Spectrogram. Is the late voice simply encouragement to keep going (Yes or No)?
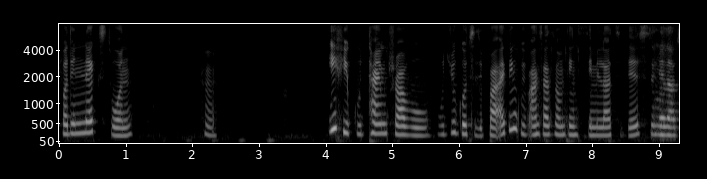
No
